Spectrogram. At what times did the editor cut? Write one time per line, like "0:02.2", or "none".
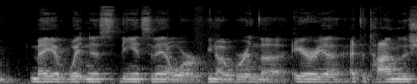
none

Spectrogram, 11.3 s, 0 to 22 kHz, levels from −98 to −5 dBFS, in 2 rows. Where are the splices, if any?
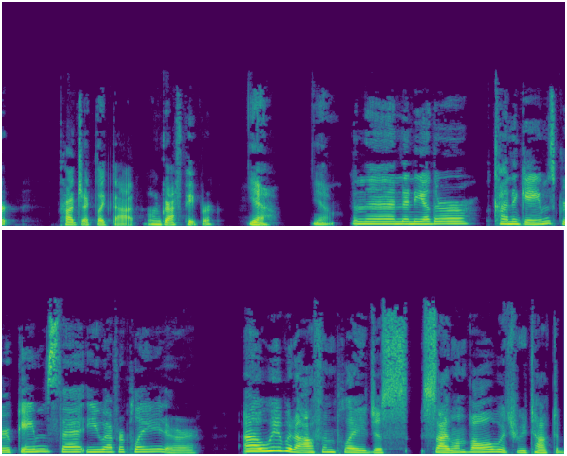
0:03.4
0:04.9
0:09.7

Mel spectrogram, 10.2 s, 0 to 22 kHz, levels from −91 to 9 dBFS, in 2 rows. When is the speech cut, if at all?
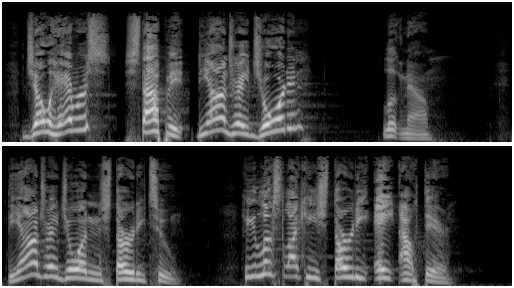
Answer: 0:01.1
0:01.9

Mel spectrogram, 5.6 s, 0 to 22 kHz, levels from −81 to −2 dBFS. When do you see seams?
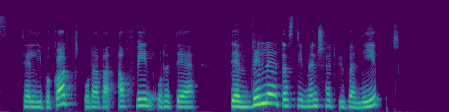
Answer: none

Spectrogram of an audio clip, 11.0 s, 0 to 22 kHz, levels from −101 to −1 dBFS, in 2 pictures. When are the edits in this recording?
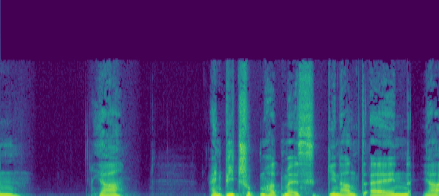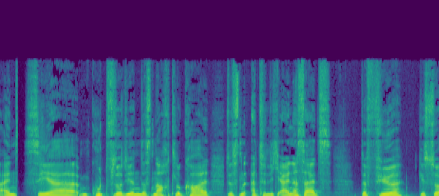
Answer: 0:05.1
0:05.7
0:08.3

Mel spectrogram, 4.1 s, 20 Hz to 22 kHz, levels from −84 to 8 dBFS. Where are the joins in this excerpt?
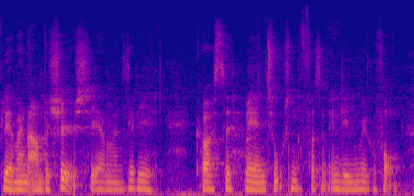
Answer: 0:01.3
0:02.4
0:03.0

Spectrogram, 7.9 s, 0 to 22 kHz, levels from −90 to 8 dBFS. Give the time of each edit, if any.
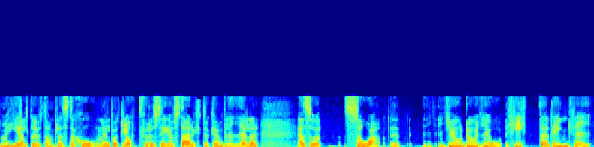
0:01.5

